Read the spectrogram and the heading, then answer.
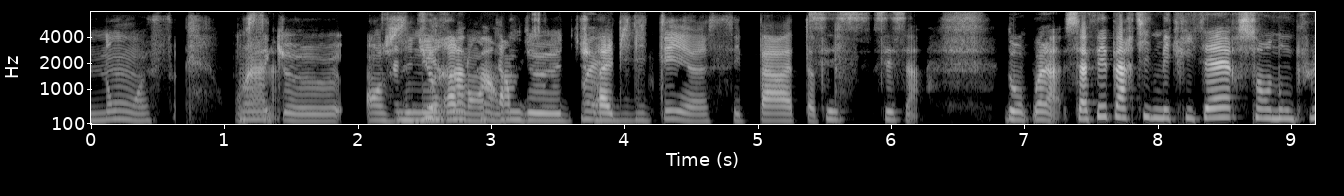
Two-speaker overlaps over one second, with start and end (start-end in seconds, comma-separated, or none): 2.2-3.9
